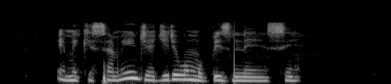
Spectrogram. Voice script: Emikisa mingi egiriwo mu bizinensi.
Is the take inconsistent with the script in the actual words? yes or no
no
